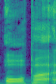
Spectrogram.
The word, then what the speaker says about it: Orpah: Okay, I've just got to say, fair enough if you don't know how to pronounce the name, but there's no way you're mispronouncing Orpah and being like, I reckon that's Oprah.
